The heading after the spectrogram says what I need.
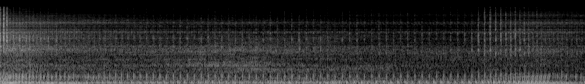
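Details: Honda Rebel 250 at idle: header nuts loosened and fell off, giving a sharp, rapid puffing chuff at each firing, louder than normal exhaust; exhaust header leak at the loose nuts.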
